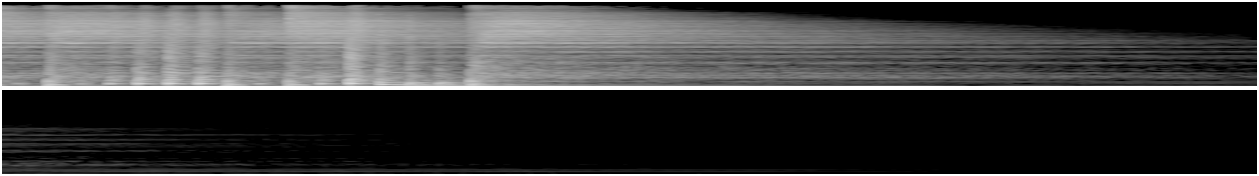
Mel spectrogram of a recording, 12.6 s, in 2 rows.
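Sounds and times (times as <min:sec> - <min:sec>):
traditional light ride cymbal: 0:00.0 - 0:05.7.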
